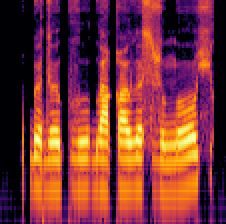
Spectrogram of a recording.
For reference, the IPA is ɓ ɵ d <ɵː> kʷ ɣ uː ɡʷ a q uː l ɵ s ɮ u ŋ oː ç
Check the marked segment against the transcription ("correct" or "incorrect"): correct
